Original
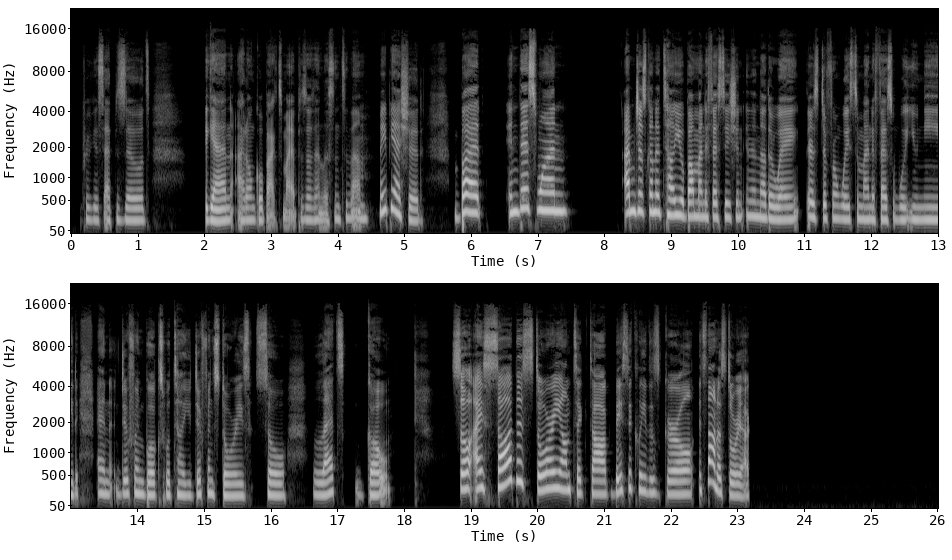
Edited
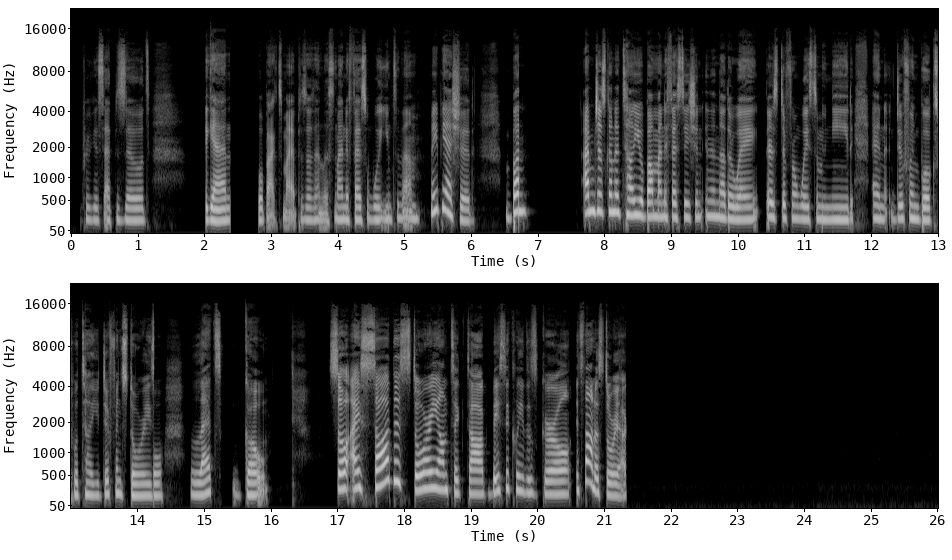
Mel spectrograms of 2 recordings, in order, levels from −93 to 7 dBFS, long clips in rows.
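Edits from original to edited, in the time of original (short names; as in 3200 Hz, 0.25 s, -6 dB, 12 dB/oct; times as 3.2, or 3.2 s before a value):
2.38–2.81 mute
5.94–7.32 cut
11.87–12.64 move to 3.98
15.62–16.08 cut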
